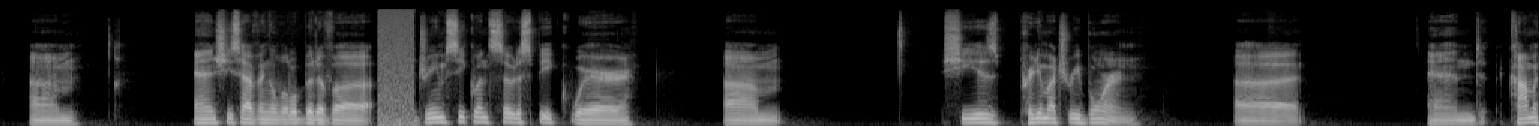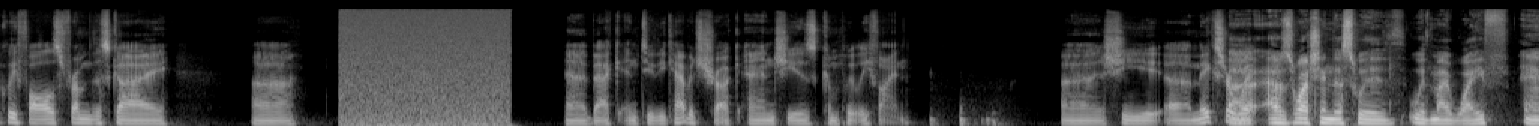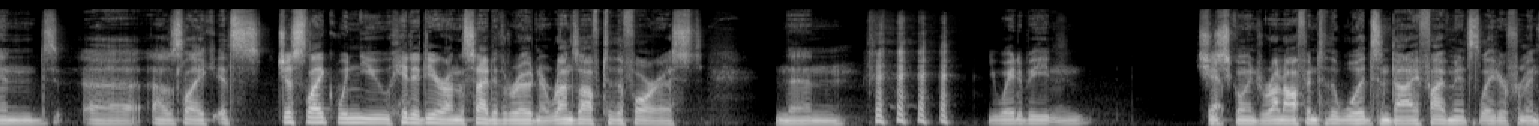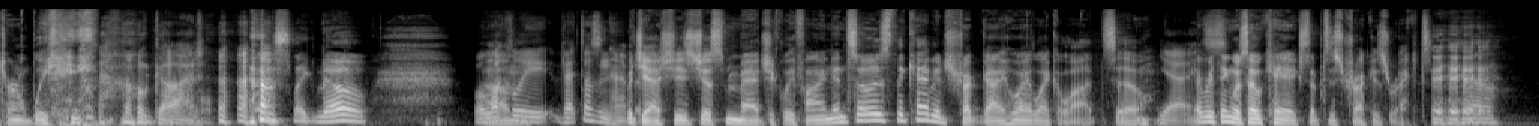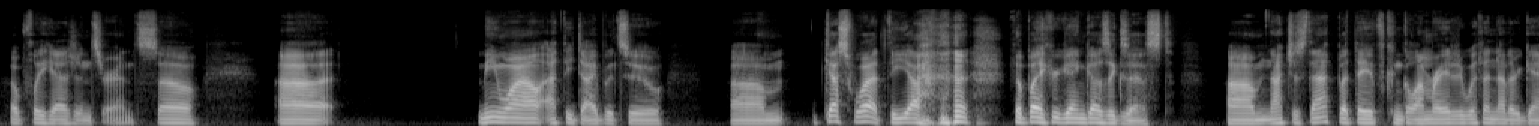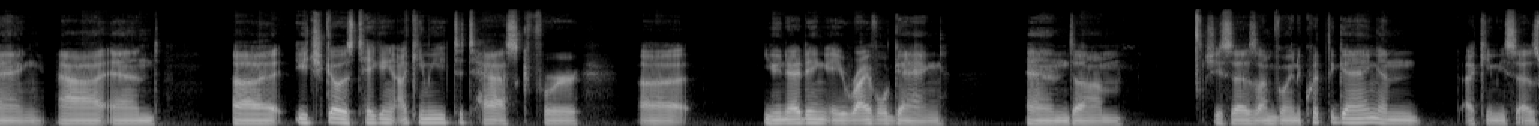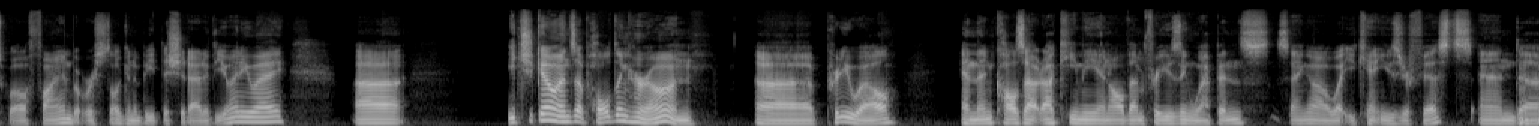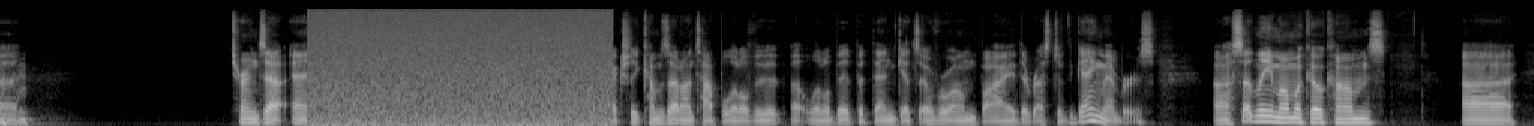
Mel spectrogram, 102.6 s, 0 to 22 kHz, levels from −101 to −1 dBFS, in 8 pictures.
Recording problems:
audio cutting out; filled with static; at 3 s, at 16 s for 1.5 s and at 1:32 for 2.5 s

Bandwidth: 15.5 kHz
